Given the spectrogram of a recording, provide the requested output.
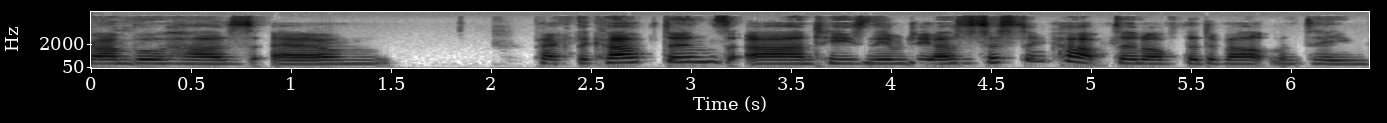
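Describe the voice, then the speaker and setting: Speaking in a Northern Irish accent at a moderate pace and fairly high pitch, a woman sounds dry and close with no echo against a quiet background. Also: ordinary pitch variation. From Belfast, Northern Ireland. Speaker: ice hockey player and interviewer. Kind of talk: casual interview. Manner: giggly.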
